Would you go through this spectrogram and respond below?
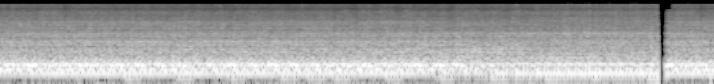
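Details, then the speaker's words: Car after ignition coil connector repair, idling with hood closed: steady, even low rumble with no misses, knocks or ticks; normal idle. "And that's how she sounds closed up."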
